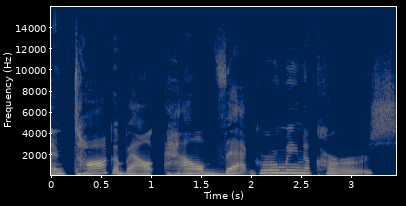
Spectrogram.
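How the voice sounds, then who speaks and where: A woman with an American accent speaks very slowly at a medium pitch with ordinary pitch variation, in a dry, close sound with no echo. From Indiana, US Midwest. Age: old. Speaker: yoga therapist and teacher. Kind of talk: interview, casual conversation. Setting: studio.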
